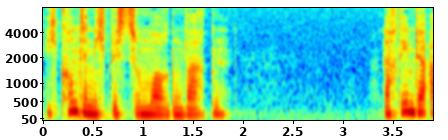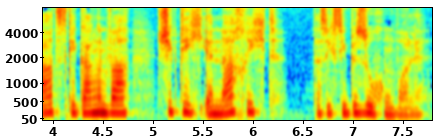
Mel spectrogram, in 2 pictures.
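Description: A young woman playing an earnest, sensitive young lady in a German gothic radio drama, with a breathy voice. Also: on the low side, normal speed, darkish tone, no room sound, studio quality, lightly acted. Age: young adult.

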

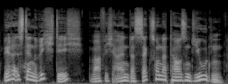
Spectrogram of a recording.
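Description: A man's voice: mid-range voice, sing-song, moderate pace, darkish tone, dry recording, clean studio sound. An actor playing an older Zionist negotiator, narrating his memories in a wry, reflective way. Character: Zionist negotiator, older man, dry and ironic. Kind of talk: radio drama memoir narration.

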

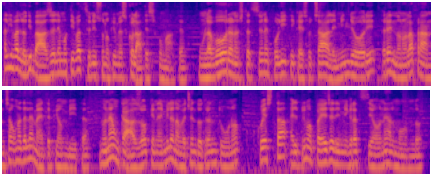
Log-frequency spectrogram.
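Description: A man's voice: medium pitch, fast talker, few pauses, fairly bright tone. A man co-hosting a radio program, reading scripted historical narration in a formal, informative way. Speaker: radio host. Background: music under the voice.

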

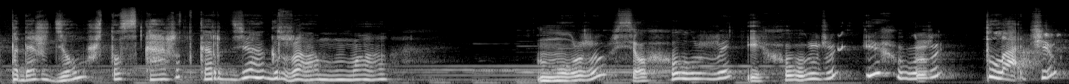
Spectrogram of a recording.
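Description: An actress playing a greedy young Greek bride of a rich old chieftain, theatrical and mock-tragic in a comic radio diary monologue. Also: female voice, high-pitched, heavily acted. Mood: gleeful, fake grief. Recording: 1970s Soviet radio recording with music.

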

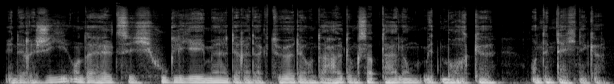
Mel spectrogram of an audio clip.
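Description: A man's voice: very deep voice, fairly even intonation, moderate pace, mellow, slightly rough, no room sound, clean studio sound. A man narrating a literary radio play from a script.

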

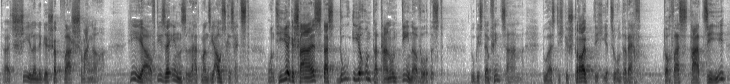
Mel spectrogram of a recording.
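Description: An actor playing a stern, commanding magician master in a classic German radio drama, speaking verse in a solemn, imperious, deliberate manner. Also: male voice, mid-range voice, huge pitch swings, fairly bright tone. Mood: stern, reproachful.

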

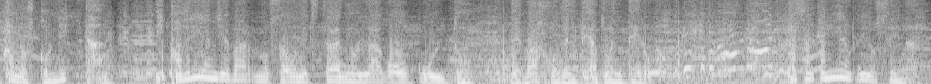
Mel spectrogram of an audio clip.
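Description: Male radio-drama narrator, swooping mid-range delivery, theatrical drawn-out emphasis, loud music bed. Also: medium pitch, big pitch swings.

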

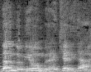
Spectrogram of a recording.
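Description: A woman recites poetry theatrically, in a solemn, measured, declamatory way. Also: on the high side, little pitch movement. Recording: echoey, distant stage recording with music. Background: prominent violin music.

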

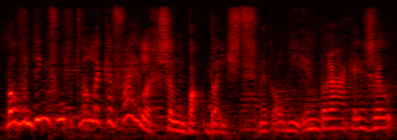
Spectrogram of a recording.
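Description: A woman's voice: mid-range voice, wildly swooping pitch, fairly quick, crowd noise. A middle-aged neighbourhood auntie in a radio play. She is chatty and plain-spoken, airing her complaints with tired good sense. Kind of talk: Dutch radio drama acting.

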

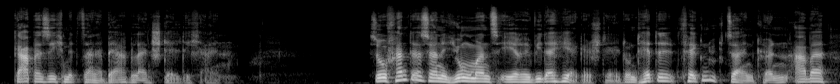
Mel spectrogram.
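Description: A man playing a grandiloquent scholar in a radio play, recounting witchcraft lore with relish in declamatory, archaic phrasing and emphatic pauses. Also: medium pitch, creaky, breathy edge, full character voice. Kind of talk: theatrical literary storytelling in a radio play.

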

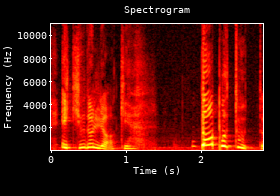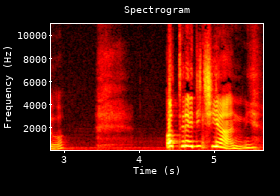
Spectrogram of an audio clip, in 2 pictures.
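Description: An actress playing a troubled young woman in an intimate radio theatre monologue, confessional and crude, halting and nervous, with abrupt emotional swings. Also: sits high. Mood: anguished.

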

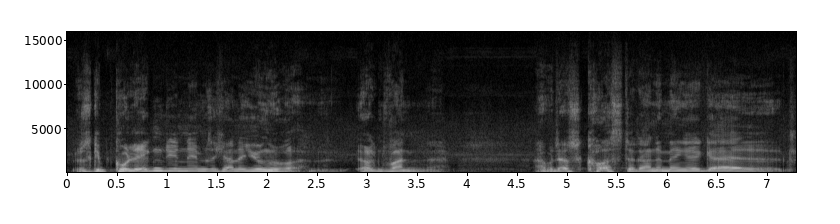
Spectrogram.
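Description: An actor playing a world-weary, venal prison guard in a German radio drama, with a dry, blunt, musing way of talking. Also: male voice, fairly low pitch, gravelly, heavily acted.

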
